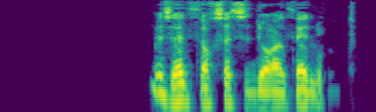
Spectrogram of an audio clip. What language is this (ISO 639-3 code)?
kab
